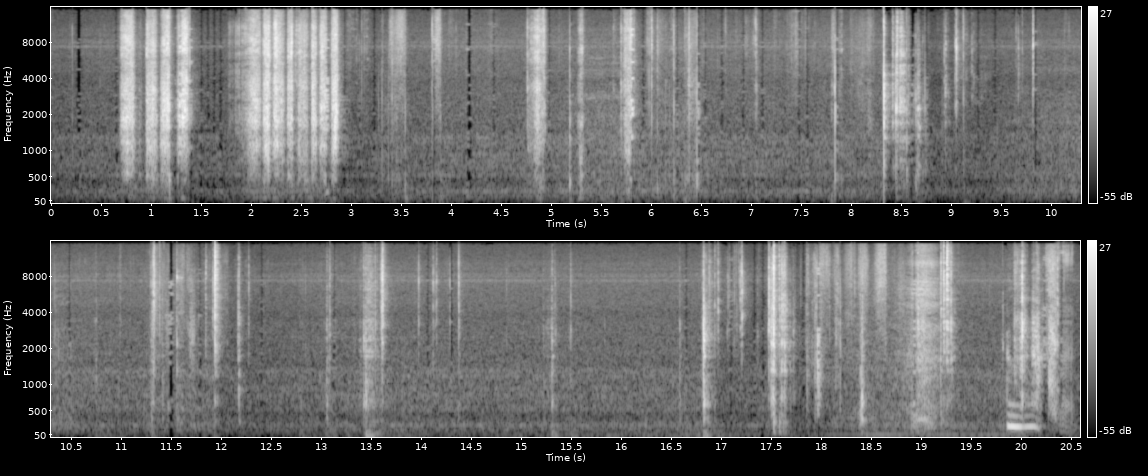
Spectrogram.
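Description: A blade scores paper with short scratches.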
